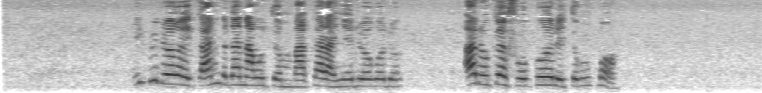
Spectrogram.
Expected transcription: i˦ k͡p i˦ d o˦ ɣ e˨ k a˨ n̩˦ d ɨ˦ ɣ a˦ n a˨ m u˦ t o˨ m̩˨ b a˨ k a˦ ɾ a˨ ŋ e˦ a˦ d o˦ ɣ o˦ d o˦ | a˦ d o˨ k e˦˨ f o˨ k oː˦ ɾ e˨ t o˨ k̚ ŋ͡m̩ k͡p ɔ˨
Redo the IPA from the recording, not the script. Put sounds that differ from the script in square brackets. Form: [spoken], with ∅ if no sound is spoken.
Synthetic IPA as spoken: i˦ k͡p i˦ d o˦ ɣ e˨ k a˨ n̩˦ d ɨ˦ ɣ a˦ n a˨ m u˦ t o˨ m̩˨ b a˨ k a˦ ɾ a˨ [ɲ] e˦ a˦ d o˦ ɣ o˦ d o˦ | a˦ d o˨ k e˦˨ f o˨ k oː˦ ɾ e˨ t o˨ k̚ ŋ͡m̩ k͡p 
